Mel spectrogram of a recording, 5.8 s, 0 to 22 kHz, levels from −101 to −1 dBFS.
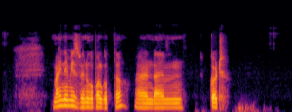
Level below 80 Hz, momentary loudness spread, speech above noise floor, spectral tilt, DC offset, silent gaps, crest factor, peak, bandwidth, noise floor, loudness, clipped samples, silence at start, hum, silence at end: -58 dBFS; 12 LU; 50 dB; -7.5 dB/octave; under 0.1%; none; 20 dB; -2 dBFS; 7.6 kHz; -70 dBFS; -21 LUFS; under 0.1%; 0.6 s; none; 1.05 s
